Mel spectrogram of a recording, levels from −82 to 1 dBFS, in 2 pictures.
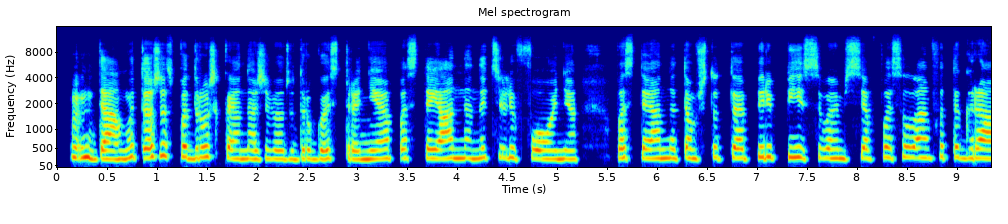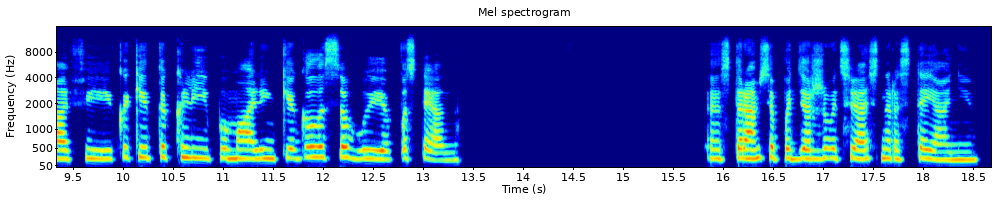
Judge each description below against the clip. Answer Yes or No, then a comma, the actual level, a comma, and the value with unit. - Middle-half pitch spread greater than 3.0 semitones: No, narrow, 2.4 semitones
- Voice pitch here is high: Yes, high, 235 Hz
